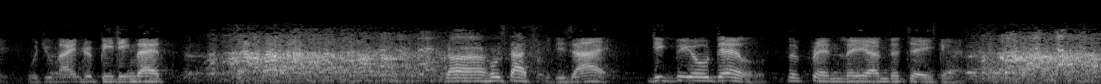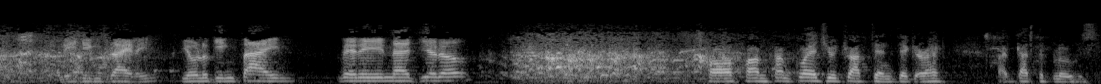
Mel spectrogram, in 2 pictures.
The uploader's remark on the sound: The program was broadcast live with a studio audience. Howls of laughter and applause from surprised audience members.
